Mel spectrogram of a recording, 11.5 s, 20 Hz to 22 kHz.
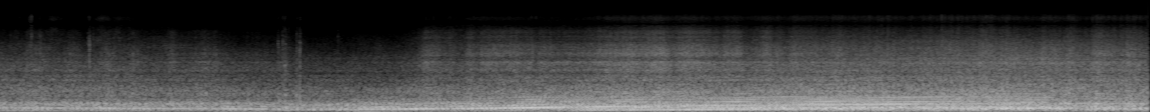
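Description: BMW 128ti's two-litre turbocharged four-cylinder engine heard from inside the cabin while driving. It is a steady drone at first, then from about four seconds in it rises in pitch and gets louder as the car accelerates.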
